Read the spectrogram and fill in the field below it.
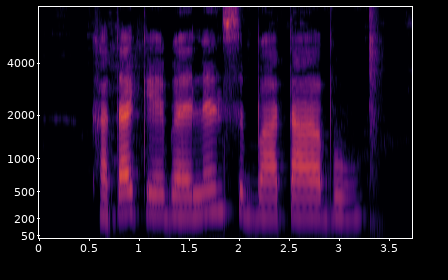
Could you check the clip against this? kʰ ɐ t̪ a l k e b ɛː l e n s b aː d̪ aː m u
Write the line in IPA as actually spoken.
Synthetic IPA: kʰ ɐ t̪ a k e b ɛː l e n s b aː t̪ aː b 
